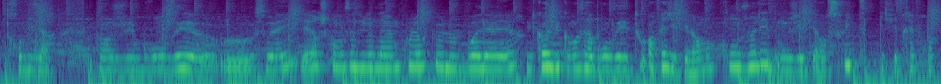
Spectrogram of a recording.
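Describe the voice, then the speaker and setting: A woman's voice: fairly high pitch, flat delivery, fast, gravelly, over music. A young woman in her twenties from France, chatting to her phone camera on a windy beach, slangy and very tired. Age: 20s. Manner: chatty, slangy, self-mocking. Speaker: travel vlogger. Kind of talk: casual vlog talk to camera.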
